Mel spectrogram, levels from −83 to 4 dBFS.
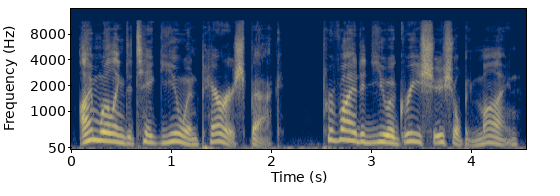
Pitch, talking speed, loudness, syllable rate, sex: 180 Hz, 200 wpm, -18 LUFS, 5.0 syllables/s, female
